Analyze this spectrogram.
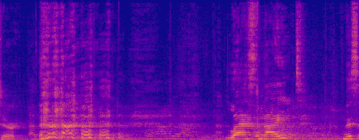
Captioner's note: giggling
